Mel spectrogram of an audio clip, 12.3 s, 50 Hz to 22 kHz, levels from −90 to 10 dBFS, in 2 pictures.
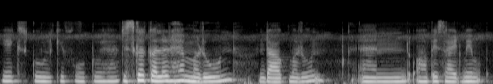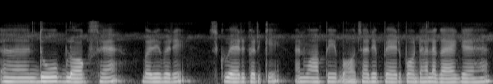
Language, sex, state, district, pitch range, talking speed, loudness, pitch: Hindi, female, Bihar, Saran, 180-210 Hz, 155 wpm, -19 LUFS, 195 Hz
